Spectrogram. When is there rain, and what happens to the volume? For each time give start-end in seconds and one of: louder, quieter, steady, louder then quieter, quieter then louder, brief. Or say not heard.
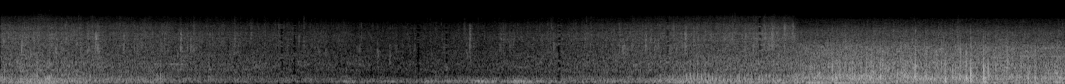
0.0-10.6 quieter then louder.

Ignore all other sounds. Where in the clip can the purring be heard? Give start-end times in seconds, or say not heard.
0.0-1.6, 6.5-10.6.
